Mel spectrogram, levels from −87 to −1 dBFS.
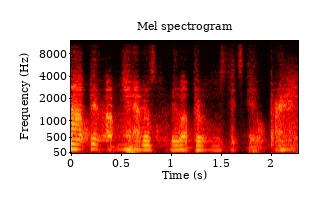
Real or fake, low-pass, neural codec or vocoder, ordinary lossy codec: fake; 10.8 kHz; codec, 44.1 kHz, 0.9 kbps, DAC; AAC, 64 kbps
